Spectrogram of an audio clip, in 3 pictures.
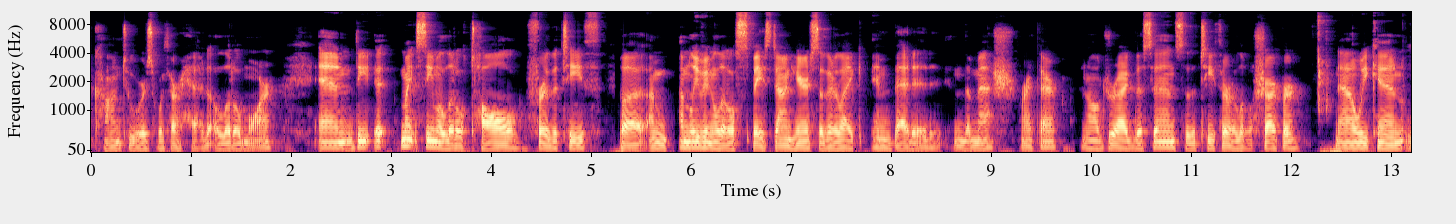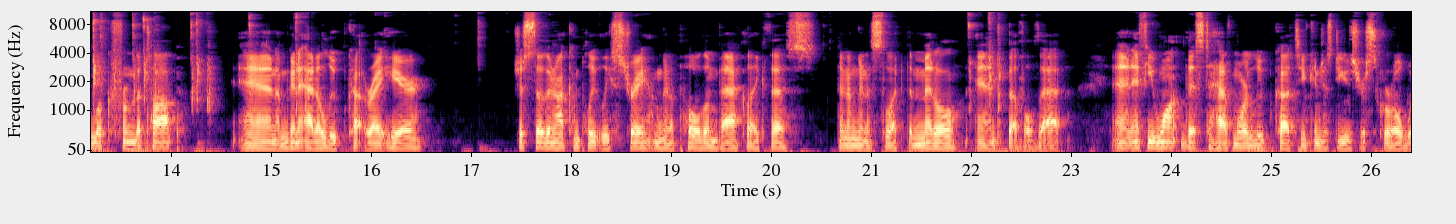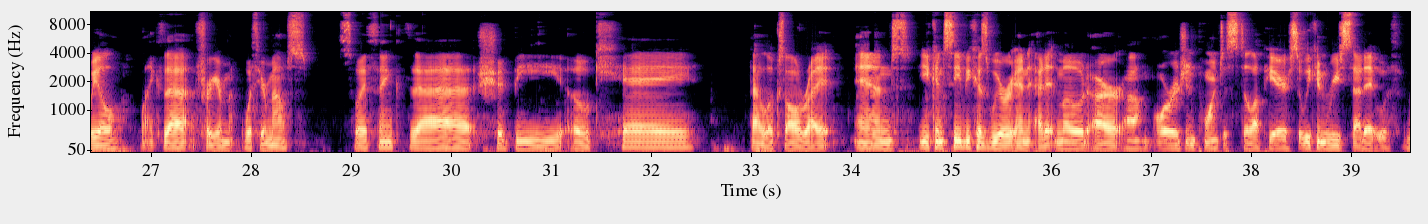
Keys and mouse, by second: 2.0 middle click, 3.1 middle click, 3.8 middle click, 5.2 KP_3, 9.8 alt+z, 9.8 1, 9.8 KP_3, 9.9-11.1 drag, 12.1 click, 13.3 KP_7, 13.8 alt+z, 14.3 alt+z, 15.3 ctrl+r, 16.7 click, 17.4 shift+click, 18.5-20.5 drag, 20.7 click, 22.2 ctrl+b, 31.2-32.7 middle drag, 32.9 Tab, 32.9 alt+z, 33.1-33.9 middle drag, 33.9 alt+z, 34.2 middle drag, 35.0-36.0 middle drag, 38.5-39.5 drag.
